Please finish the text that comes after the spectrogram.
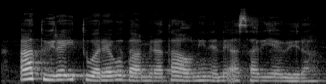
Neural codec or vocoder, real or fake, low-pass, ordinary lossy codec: vocoder, 44.1 kHz, 128 mel bands every 512 samples, BigVGAN v2; fake; 14.4 kHz; none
